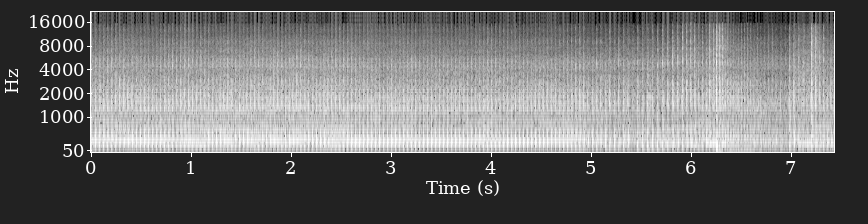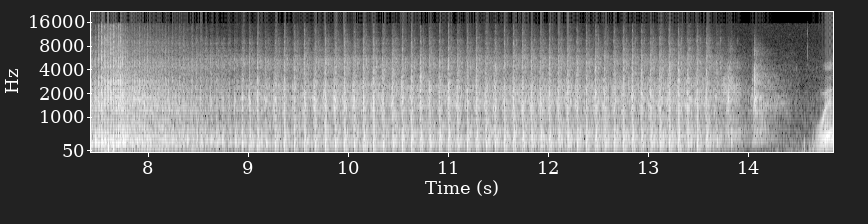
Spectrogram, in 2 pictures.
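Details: Yamaha Warrior 350 single, first start after sitting years, new aftermarket carburetor, gas bottle feed: fast, uneven popping idle then sharp blips; exhaust sounds rough and leaky and needs fixing. Running after first start.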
